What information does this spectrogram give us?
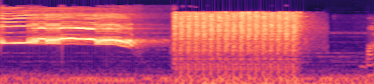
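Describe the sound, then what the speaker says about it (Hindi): Kamla, a cartoon character in a Free Fire cartoon, screams shrilly and wildly, followed by a long burst of rapid machine-gun fire, then a brief sharp cry at the end. "कमला वहां पर आती है और पागल की तरह चीखने चिल्लाने लगती है।"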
